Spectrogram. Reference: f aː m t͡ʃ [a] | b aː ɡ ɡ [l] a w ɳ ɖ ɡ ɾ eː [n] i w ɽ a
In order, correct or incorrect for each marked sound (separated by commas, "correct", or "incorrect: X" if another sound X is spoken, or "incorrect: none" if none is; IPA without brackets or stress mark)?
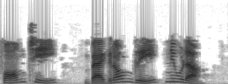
incorrect: i, incorrect: ɾ, correct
